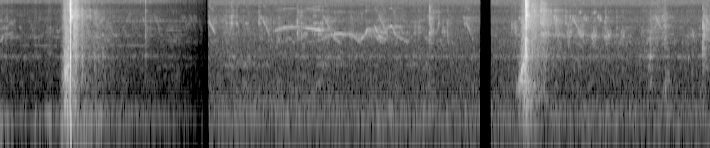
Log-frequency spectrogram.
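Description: Two golf shots: a driver striking the ball off the tee about a second in, a sharp crack, then an iron striking a ball off the fairway grass at about six and a half seconds. Birds chirp faintly in between.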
